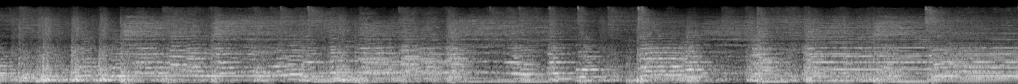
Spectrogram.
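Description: Jazz big band playing: a full section of trumpets, trombones and saxophones over piano, bass and drum kit, with drum strokes through the passage. About nine seconds in, the whole band settles onto one long held chord.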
